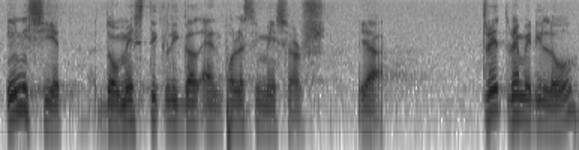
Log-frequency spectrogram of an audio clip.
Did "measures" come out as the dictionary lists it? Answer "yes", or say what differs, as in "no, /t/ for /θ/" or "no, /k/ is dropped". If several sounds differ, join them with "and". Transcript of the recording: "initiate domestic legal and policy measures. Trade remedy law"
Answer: no, /s/ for /ʒ/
